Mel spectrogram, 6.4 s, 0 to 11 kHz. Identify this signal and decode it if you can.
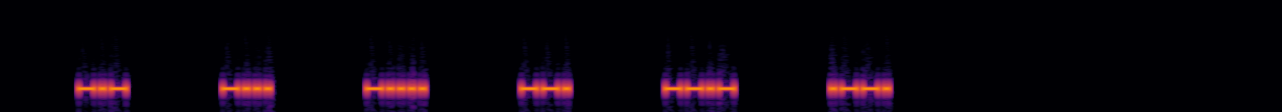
Morse code, heard as a keyed tone, about 42 wpm, spaced as for 15 wpm, 700 Hz. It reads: KB6GQP
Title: USA Call Signs - 6 Characters - 6x Character Spacing - 45wpm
